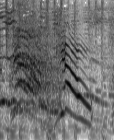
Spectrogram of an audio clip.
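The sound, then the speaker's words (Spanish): An electric guitar bends and slides through a series of whining wails mimicking a cat's meow, rising and falling over a steady, thumping rhythm section in a loud, full mix. “Y … con la guitarra contestando.”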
